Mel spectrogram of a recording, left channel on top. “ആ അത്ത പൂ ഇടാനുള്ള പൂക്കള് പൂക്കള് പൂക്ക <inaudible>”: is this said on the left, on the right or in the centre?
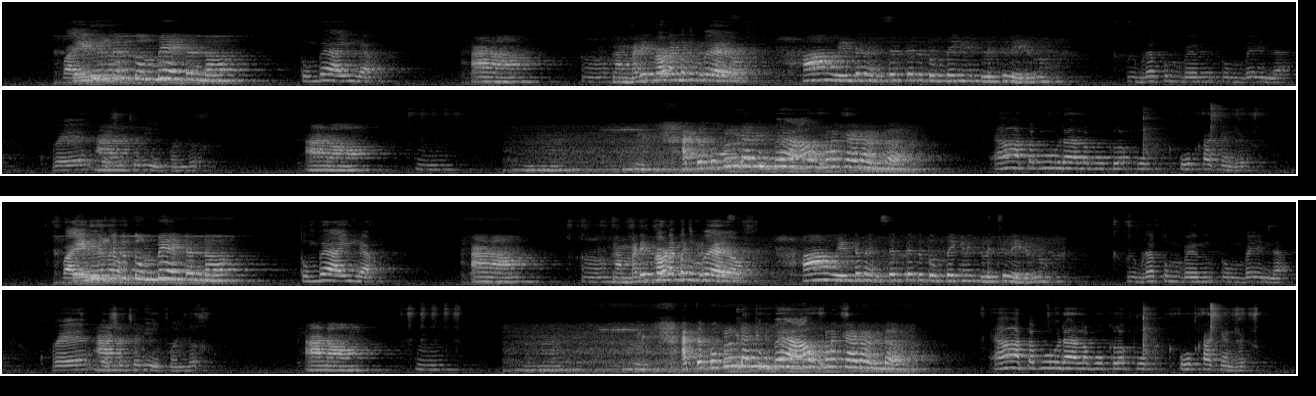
Right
